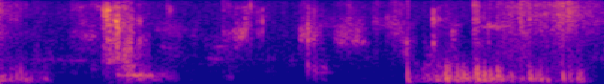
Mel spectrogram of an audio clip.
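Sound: chicken clucking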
